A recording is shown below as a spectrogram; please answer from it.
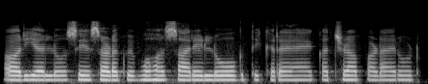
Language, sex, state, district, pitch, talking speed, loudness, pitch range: Hindi, female, Madhya Pradesh, Bhopal, 205 Hz, 225 wpm, -16 LUFS, 205-210 Hz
